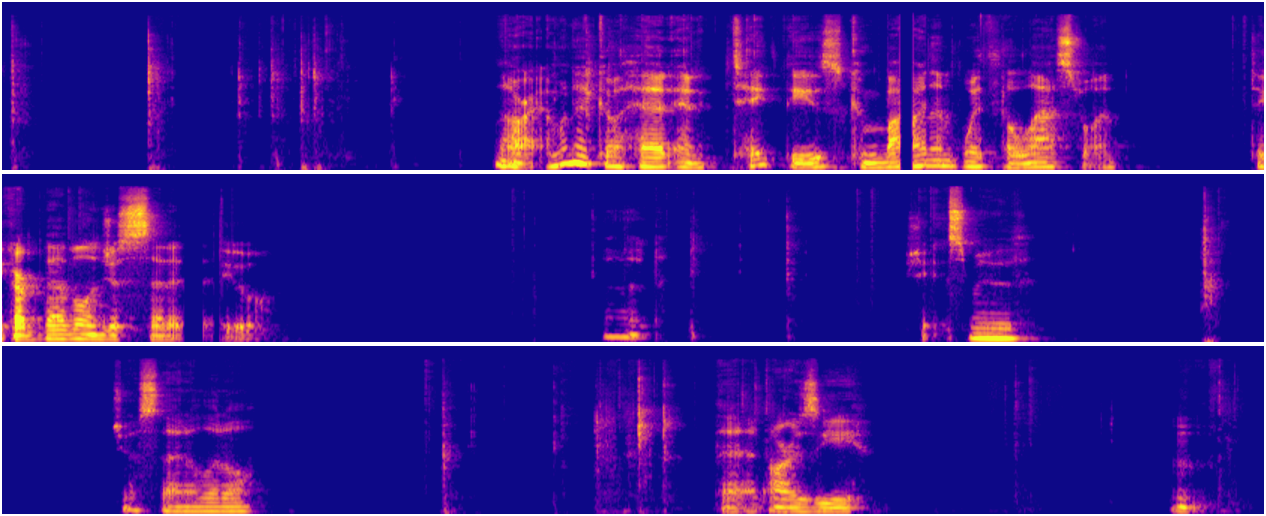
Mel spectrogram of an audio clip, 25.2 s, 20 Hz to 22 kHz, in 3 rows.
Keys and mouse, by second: 0.1 click, 0.3 click, 0.8 Tab, 0.8 middle click, 1.9 ctrl+s, 2.4-4.8 middle drag, 3.7 b, 4.8 shift+click, 4.9-8.1 middle drag, 6.2 ctrl+j, 8.1-14.7 drag, 14.0 middle click, 14.0 right click, 19.7 middle click, 20.8-23.9 ctrl+middle drag, 21.0 ctrl+s, 21.6 r, 24.8 KP_1.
